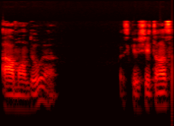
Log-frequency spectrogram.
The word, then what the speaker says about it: Armando: Bon, il se prononce Armando, là, parce que j'ai tendance à le prononcer autrement, Armando.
